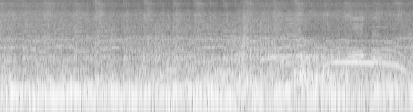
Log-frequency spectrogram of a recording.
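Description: Music played over loudspeakers for a dancing-fountain show, with a steady bass, mixed with the rushing spray of the fountain's water jets.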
